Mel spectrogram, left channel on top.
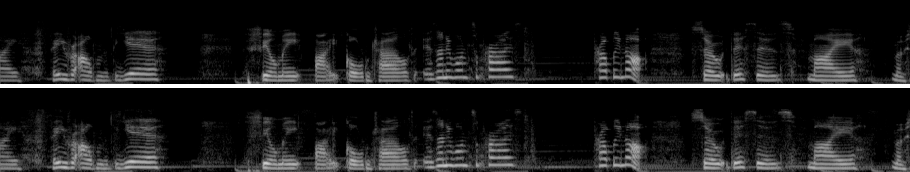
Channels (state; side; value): quieter; left; 3.9 dB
